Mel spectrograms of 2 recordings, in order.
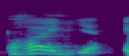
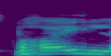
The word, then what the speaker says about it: Breuil: Well, you could read it like in Italy, B-R-O-G-L-I-E, Breuil. It's Breuil like the Italian Breuil, Brogli, Breuil, B-R-E-U-I-L, Breuil.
